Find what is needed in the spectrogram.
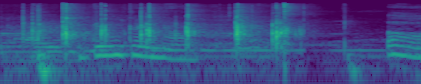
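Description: Several sharp taps of a small plastic Littlest Pet Shop toy figure knocking against a tile floor as it is made to fall, in the first second and a half. Quiet background music holds a steady note under them.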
